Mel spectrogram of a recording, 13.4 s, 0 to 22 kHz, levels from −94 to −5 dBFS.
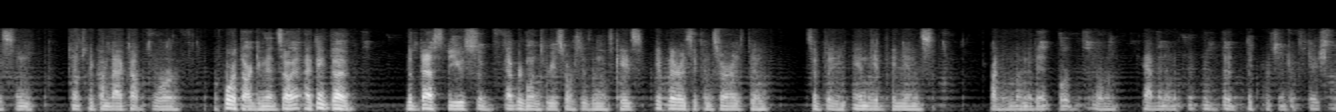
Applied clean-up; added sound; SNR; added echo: neural mask model RNNoise.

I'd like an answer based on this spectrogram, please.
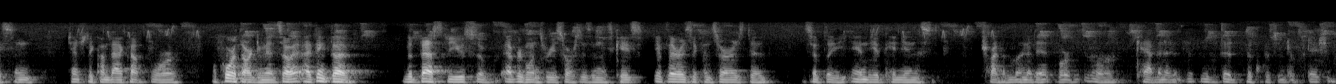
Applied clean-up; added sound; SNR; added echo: neural mask model Resemble Enhance denoiser.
